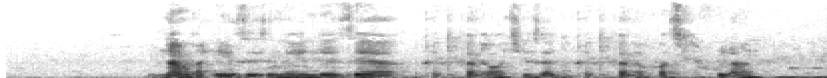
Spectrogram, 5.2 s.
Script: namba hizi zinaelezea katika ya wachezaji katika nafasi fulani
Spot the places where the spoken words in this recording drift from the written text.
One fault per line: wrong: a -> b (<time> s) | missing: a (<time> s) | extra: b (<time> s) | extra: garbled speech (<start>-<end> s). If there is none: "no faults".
no faults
